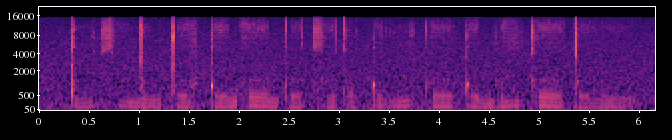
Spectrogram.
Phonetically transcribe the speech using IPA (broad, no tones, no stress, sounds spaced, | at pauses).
ǃ u t͡sʰ i ŋ͡ǀ ø ŋ ǁ ɜ v ǃ ɛ ŋ h ɜː ŋ pʼ ɜ t͡sʰ ə t ɔ ǃ ə r u v pʰ ɜː ǃ ɛ mʲ ʊ vʲ ø kʰ ɜː l ǀ ɛ l ø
